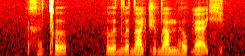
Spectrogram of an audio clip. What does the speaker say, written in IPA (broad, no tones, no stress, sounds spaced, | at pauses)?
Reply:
x æ̤ ǀ ə | l ə d l ə d a t͡ʃ ɵ d a m æ̤ ʊ̯ ɠ æ ç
